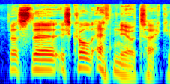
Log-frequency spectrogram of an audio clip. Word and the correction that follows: Entheotech: is that right? – Yeah, Entheotech. – Oh, yeah. – Entheotech, my bad.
